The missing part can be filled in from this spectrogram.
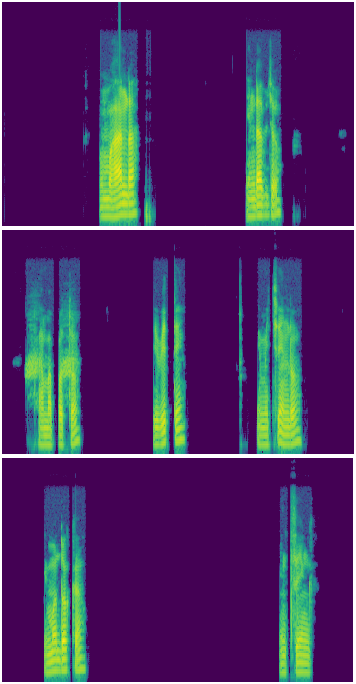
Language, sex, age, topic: Kinyarwanda, male, 25-35, government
